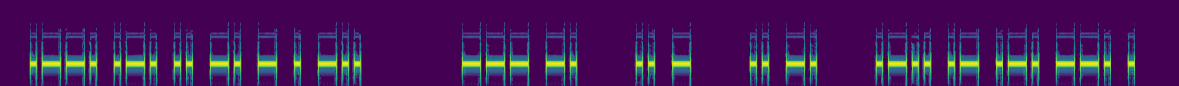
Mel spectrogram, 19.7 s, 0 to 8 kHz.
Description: Morse code, heard as a keyed tone, about 12 wpm, 650 Hz. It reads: PRINTED ON IT IN LARGE
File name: 01-Chapter-01 12 WPM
